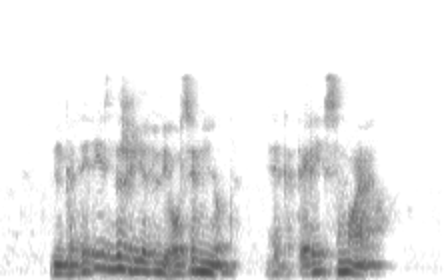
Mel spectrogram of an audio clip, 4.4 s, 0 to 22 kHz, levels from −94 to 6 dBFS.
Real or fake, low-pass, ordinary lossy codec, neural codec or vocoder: fake; 7.2 kHz; none; codec, 16 kHz, 2 kbps, FreqCodec, larger model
